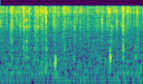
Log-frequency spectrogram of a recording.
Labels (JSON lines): {"label": "ambient", "recorder": "HydroMoth"}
